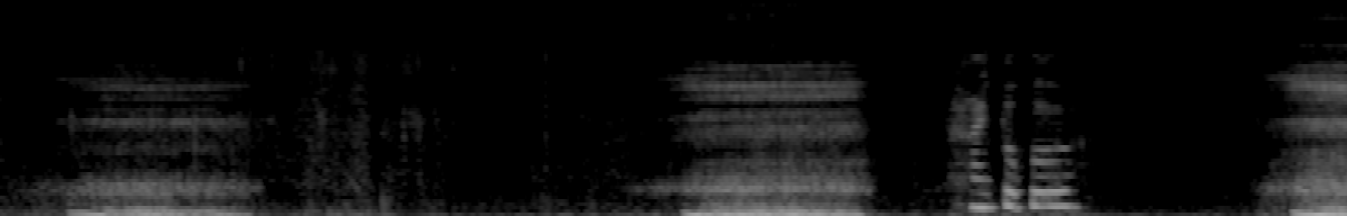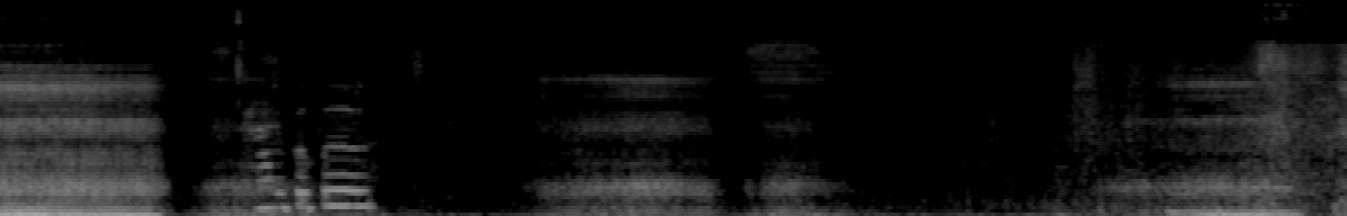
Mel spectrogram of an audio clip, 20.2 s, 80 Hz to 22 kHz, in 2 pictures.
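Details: Husband snoring at night: loud, rattling snores about 13 times a minute, with whistling sounds on some breaths.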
